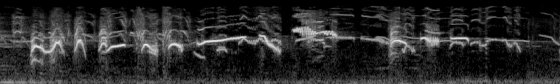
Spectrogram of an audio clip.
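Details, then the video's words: Oriental magpie-robin song: a rich stream of looping, wavering whistles and short chirps, delivered in fast loud bursts with brief pauses, clear against a quiet background. "DENGAR KICAUAN JOSS INI"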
